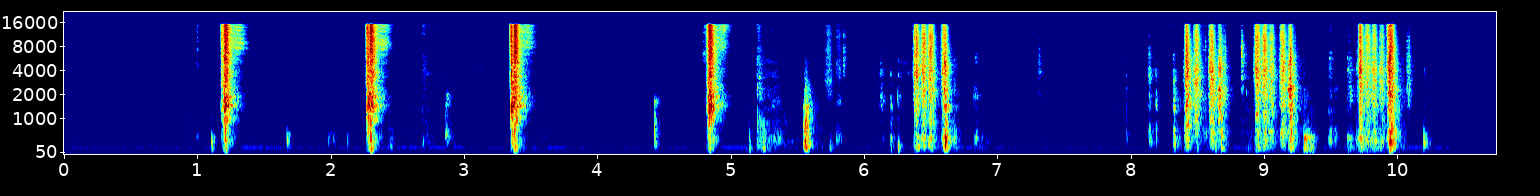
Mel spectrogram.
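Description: Cordless driver sinking screws into pine boards in short bursts: a few single sharp bursts, then longer runs near the end.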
